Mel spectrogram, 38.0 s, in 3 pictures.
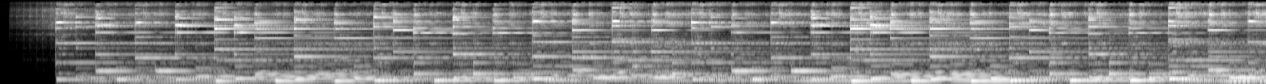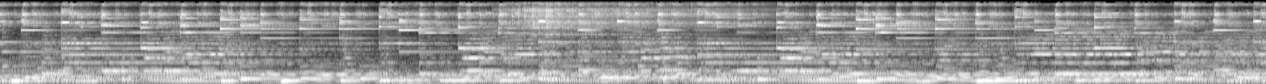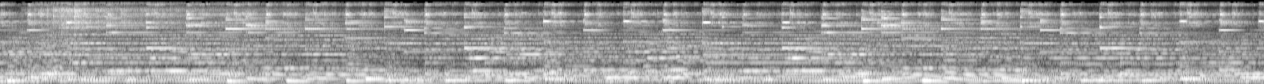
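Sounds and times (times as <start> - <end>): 
Christmas bells: 0.5 - 37.9
strings playing: 17.3 - 37.9.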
